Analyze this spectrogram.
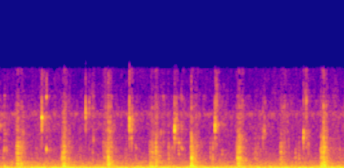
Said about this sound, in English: you're always munching on something every drive. Oh, well, obviously.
